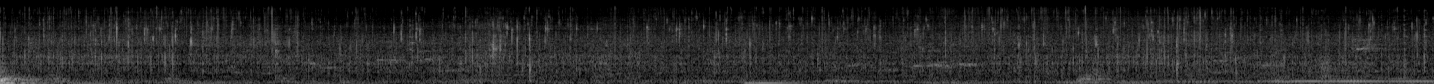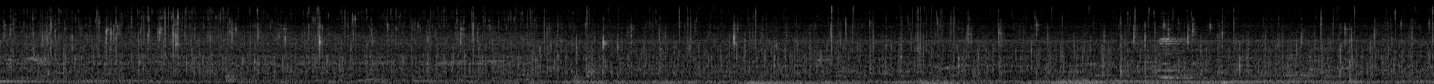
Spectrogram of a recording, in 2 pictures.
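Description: Spice-coated fish pieces deep-frying in hot oil in a wok: steady sizzling with many small crackling pops.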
